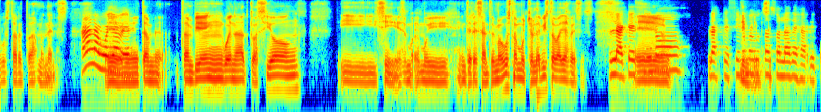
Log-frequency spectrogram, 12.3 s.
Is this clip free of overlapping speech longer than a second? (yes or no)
yes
